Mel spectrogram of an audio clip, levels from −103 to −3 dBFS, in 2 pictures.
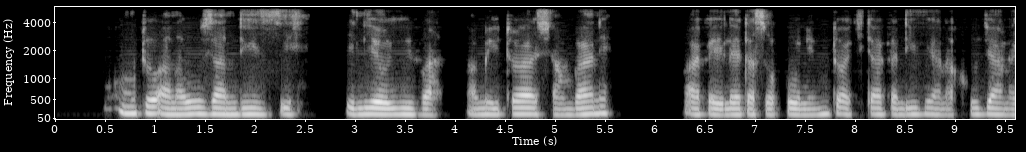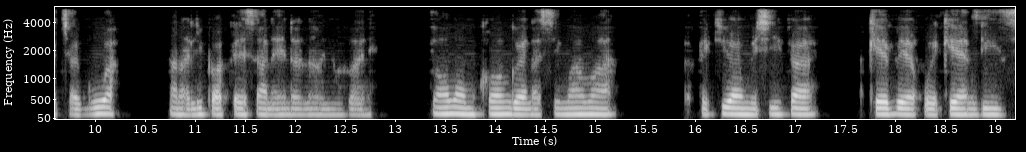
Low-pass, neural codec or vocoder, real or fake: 5.4 kHz; codec, 16 kHz, 16 kbps, FunCodec, trained on LibriTTS, 50 frames a second; fake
